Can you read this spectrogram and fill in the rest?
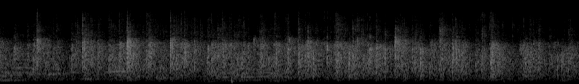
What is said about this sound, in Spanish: Puede darle ese aplauso al Todopoderoso.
